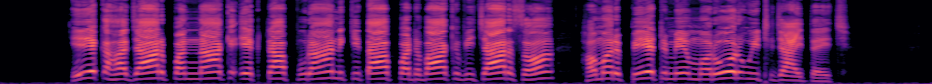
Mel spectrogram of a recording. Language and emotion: Maithili, disgusted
